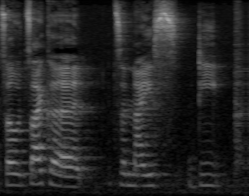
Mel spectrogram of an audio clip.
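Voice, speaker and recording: A woman's voice: mid-range voice, fairly even intonation, unhurried. A woman of thirty-one talking casually about herself as an interview guest. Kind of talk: casual personal chat. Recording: echoey room with faint noise.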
